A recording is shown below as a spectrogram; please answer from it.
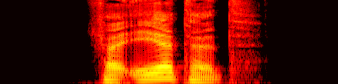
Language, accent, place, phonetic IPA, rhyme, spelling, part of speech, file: German, Germany, Berlin, [fɛɐ̯ˈʔeːɐ̯tət], -eːɐ̯tət, verehrtet, verb, De-verehrtet.ogg
- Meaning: inflection of verehren: 1. second-person plural preterite 2. second-person plural subjunctive II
